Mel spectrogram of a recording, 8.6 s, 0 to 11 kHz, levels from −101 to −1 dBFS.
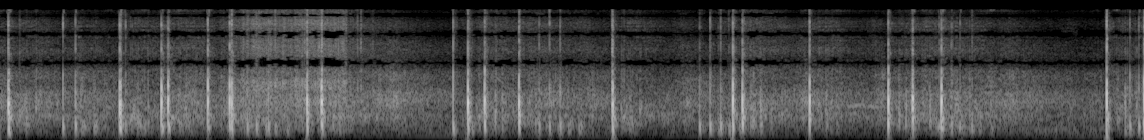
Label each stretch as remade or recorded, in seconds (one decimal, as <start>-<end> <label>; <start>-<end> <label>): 0.0-1.6 remade; 1.6-4.5 recorded; 4.5-5.0 remade; 5.0-6.0 recorded; 6.0-8.6 remade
